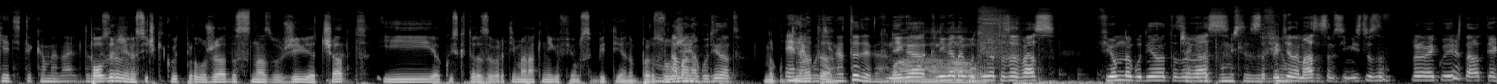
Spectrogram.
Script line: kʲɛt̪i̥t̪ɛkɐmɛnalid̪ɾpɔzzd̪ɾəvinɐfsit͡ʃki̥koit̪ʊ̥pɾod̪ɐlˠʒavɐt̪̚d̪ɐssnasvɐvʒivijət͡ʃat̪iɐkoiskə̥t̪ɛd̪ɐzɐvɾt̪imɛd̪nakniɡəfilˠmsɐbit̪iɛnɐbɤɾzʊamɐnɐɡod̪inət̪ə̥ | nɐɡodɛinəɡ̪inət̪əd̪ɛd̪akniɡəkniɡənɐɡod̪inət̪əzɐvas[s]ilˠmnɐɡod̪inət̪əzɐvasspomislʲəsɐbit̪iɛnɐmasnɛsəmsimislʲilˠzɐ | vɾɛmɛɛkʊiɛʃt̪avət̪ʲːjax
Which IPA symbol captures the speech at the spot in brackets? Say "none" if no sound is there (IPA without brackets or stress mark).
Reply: f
